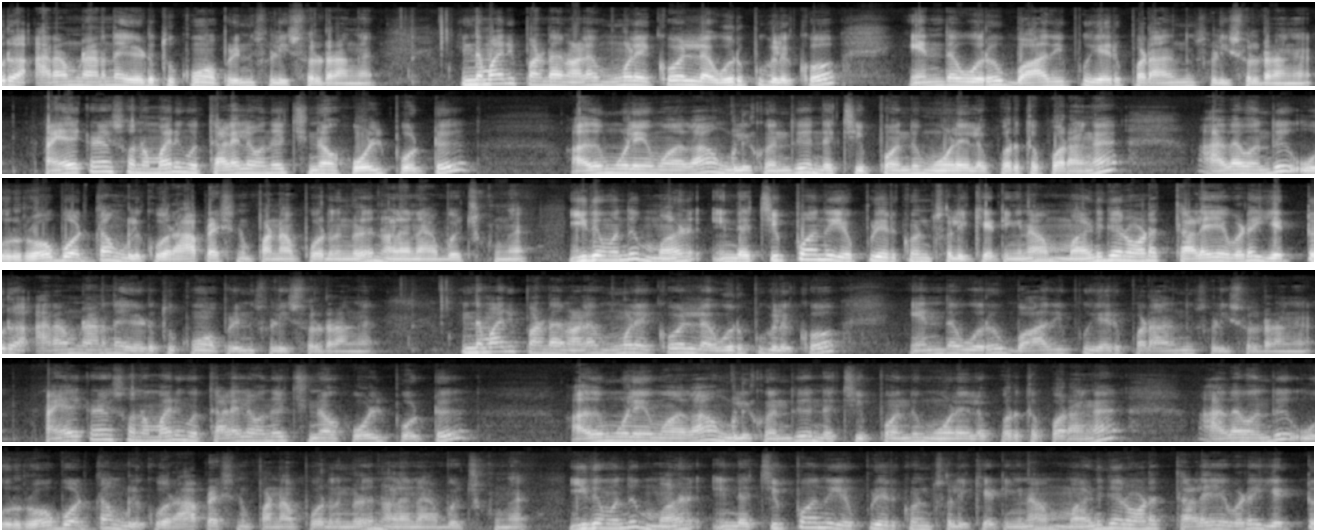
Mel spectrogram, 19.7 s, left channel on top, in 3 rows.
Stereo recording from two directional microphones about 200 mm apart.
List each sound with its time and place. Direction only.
0.0 s speech: 35° left (ahead or behind)
9.6 s speech: 20° left (ahead or behind)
